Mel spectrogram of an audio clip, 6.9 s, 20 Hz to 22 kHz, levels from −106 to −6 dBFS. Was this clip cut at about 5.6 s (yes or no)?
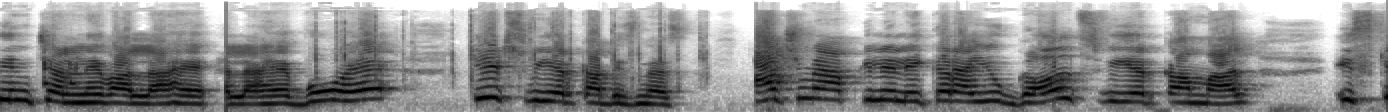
no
